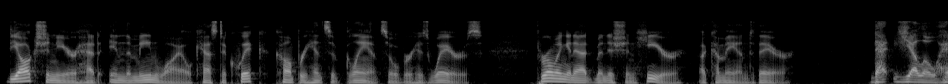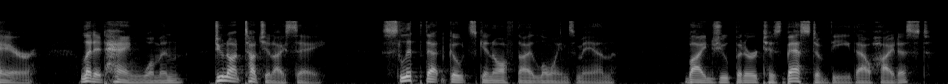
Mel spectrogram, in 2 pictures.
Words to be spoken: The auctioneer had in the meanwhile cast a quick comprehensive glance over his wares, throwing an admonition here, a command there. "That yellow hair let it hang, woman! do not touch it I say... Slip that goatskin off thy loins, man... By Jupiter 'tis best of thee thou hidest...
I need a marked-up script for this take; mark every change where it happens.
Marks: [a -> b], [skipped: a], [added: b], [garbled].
The auctioneer had in the meanwhile cast a quick comprehensive glance over his wares, throwing an admonition here, a command there. "That yellow hair let it hang, woman! do not touch it I say... Slip that goatskin off thy loins, man... By Jupiter 'tis best of thee thou hidest...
